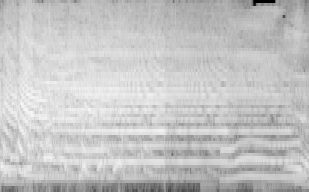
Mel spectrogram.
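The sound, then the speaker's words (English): An air horn tooted in loud, blaring harmonic blasts, a held honk followed by further wavering toots, with no talk over it. “Stop tooting your fucking horn over there.”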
